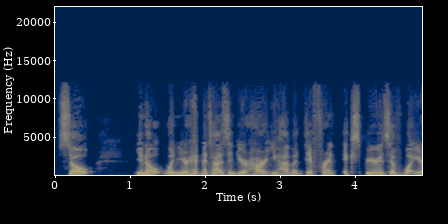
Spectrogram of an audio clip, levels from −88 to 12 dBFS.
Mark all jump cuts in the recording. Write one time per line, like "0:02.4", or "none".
0:03.8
